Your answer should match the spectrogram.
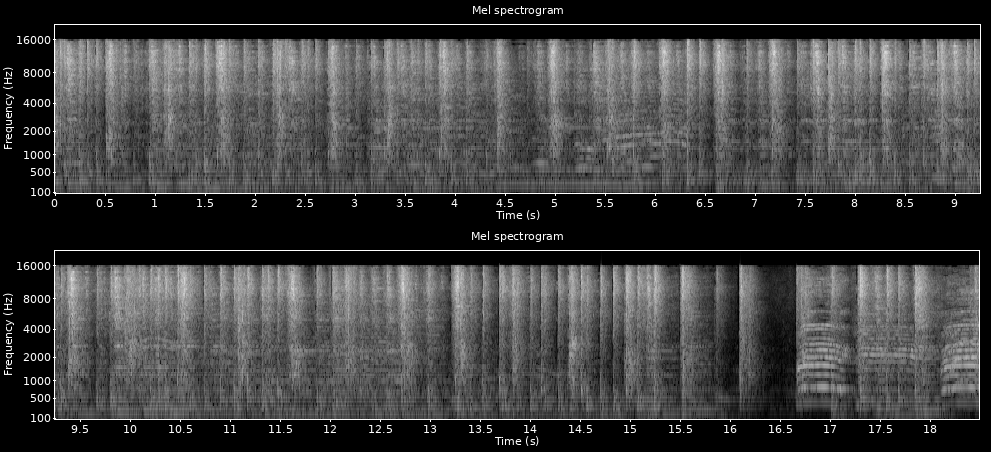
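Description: Acoustic guitar strummed in a fast, driving rhythm with a cajón slapped along with it. Just after sixteen seconds the playing drops out briefly, and then a voice comes in.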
